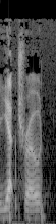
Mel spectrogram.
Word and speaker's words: Jethro: Because Moses has gone back to his father-in-law, Jethro, or Yetro, is I think the more Hebraic pronunciation.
